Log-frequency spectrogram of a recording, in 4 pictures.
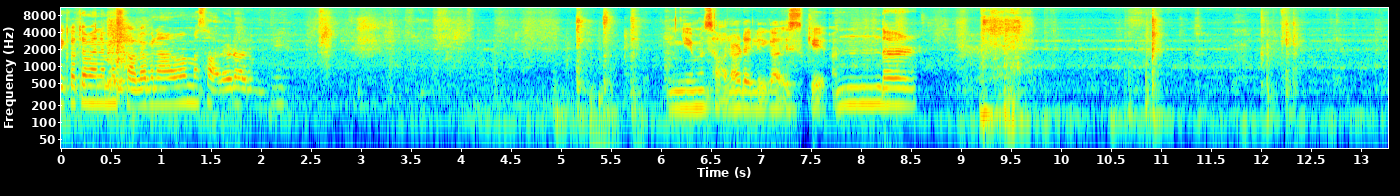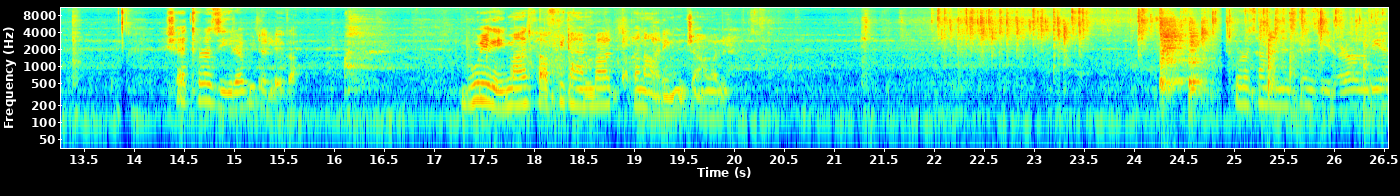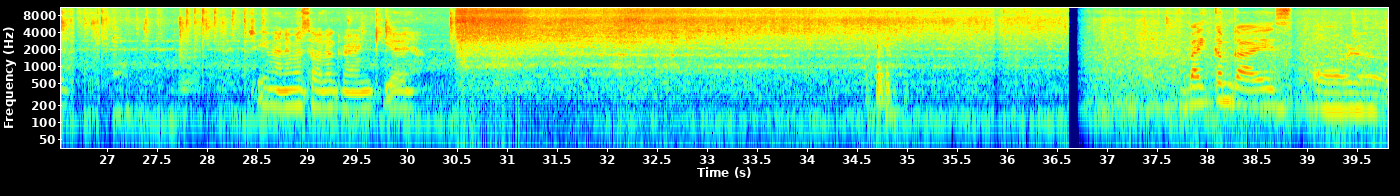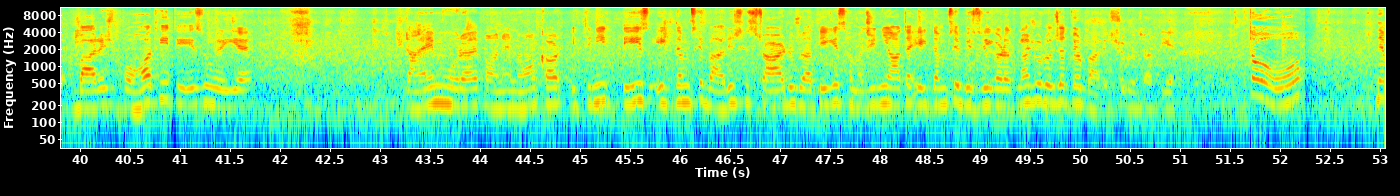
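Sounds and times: paste sizzling in hot oil: 21.8s - 28.7s, 30.4s - 36.6s.

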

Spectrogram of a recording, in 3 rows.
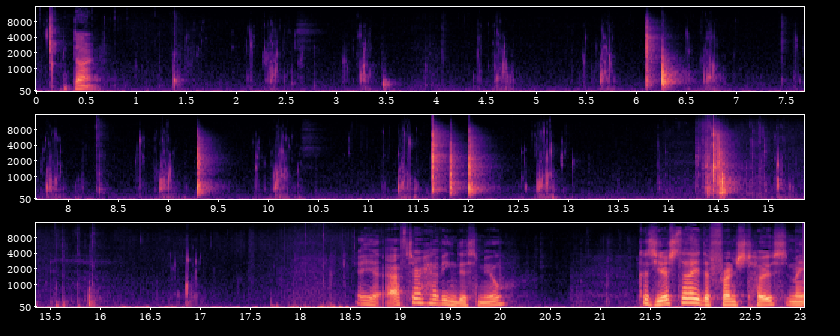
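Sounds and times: person gulping water: 1.3s - 13.2s, 13.9s - 17.2s.

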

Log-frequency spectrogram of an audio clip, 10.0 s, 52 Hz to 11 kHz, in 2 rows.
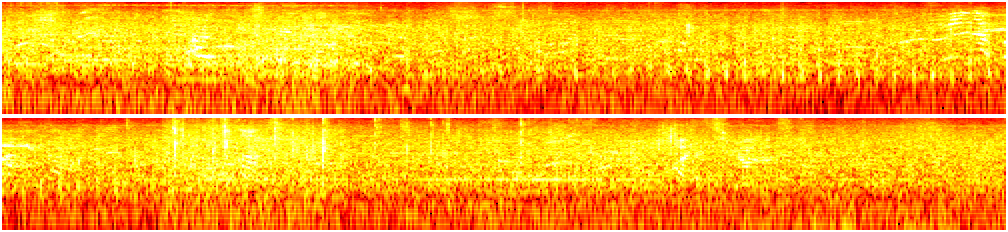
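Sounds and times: helicopter engine rush: 0.0s - 10.0s
helicopter rotors thudding: 0.0s - 10.0s.

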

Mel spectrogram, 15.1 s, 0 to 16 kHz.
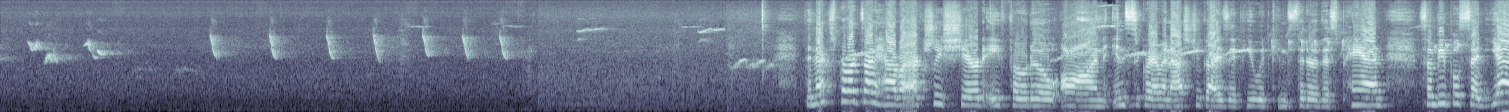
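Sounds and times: bird chirping: 0.0s - 8.8s, 10.2s - 14.7s.

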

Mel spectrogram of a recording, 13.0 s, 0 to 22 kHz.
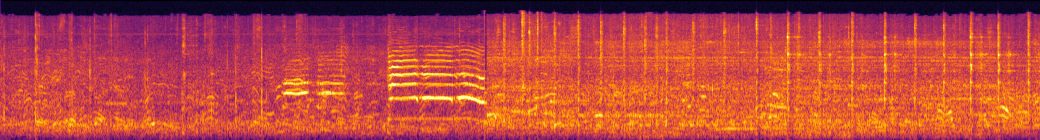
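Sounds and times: murmur of voices: 0.0s - 13.0s
people talking: 0.0s - 13.0s.

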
